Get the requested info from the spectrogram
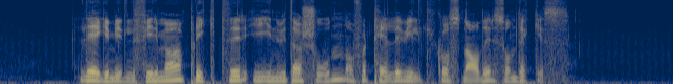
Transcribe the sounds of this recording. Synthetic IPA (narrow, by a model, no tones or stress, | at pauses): leːɡəmɪd̪l̩fɪɾmɑpʰɽɪkt̪ʰəɾiːɪnʋɪt̪ɑʃuːnn̩oːfɔʈʰɛlːəɾʋɪlkʰə̥kʰɔst̪nɑ̰d̪əɾsɔmd̪ɛkəs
